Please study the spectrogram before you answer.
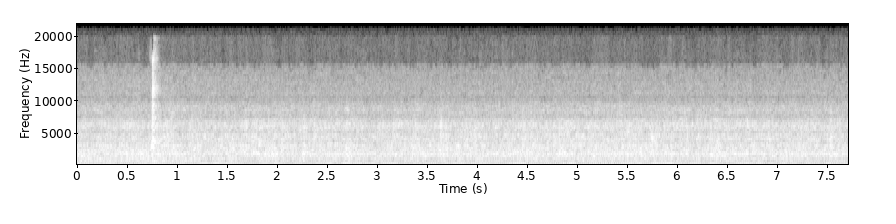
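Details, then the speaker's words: Hotpoint Aquarius Extra WMA40 washing machine on a test wash with the top off: steady low drone from the spinning drum with a loose, uneven rumble. The drum looks bent and runs rough; owner suspects the bearings are gone. "Just looking at that drum there, it doesn't look like it's running smooth. It looks like there's a bit of a bend in the drum. Let's just leave it and see what kind of noise it makes."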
